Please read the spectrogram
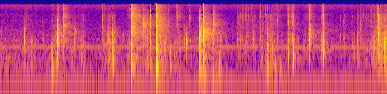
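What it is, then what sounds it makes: Plastic film candy bag. Long manicured nails tap and scratch across the front of a Skittles Chewies sweet bag made of plastic film, held up close. The plastic crinkles in a quick, uneven run of sharp, bright clicks and scratchy rustles with almost no low end, each burst dying away instantly between quieter crackle.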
